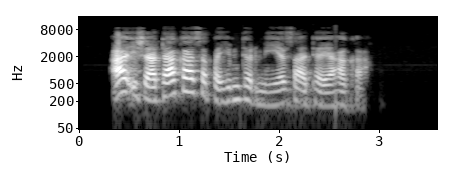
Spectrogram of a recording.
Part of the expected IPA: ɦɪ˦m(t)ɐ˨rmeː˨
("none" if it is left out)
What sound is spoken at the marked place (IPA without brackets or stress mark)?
t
